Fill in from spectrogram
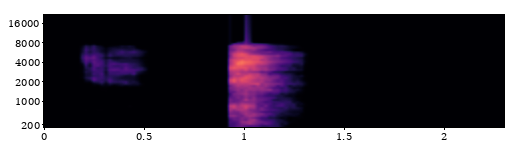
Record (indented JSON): {
  "cough_length": "2.3 s",
  "cough_amplitude": 31067,
  "cough_signal_mean_std_ratio": 0.24,
  "survey_phase": "alpha (2021-03-01 to 2021-08-12)",
  "age": "18-44",
  "gender": "Female",
  "wearing_mask": "No",
  "symptom_none": true,
  "smoker_status": "Never smoked",
  "respiratory_condition_asthma": false,
  "respiratory_condition_other": false,
  "recruitment_source": "Test and Trace",
  "submission_delay": "2 days",
  "covid_test_result": "Positive",
  "covid_test_method": "RT-qPCR",
  "covid_ct_value": 17.8,
  "covid_ct_gene": "ORF1ab gene",
  "covid_ct_mean": 18.3,
  "covid_viral_load": "1000000 copies/ml",
  "covid_viral_load_category": "High viral load (>1M copies/ml)"
}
